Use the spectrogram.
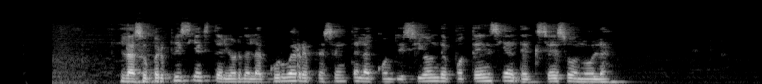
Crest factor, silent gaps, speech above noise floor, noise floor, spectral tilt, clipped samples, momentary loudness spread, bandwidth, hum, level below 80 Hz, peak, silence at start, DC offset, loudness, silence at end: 20 dB; none; 46 dB; -66 dBFS; -5.5 dB/octave; under 0.1%; 6 LU; 7.6 kHz; none; -54 dBFS; -2 dBFS; 0.6 s; under 0.1%; -20 LUFS; 1.35 s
